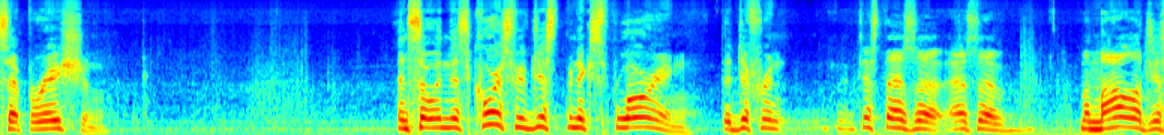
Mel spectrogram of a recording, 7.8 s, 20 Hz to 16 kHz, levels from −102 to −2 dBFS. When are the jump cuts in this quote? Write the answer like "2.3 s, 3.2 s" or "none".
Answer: none

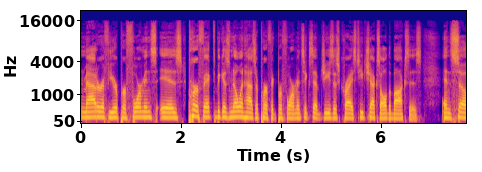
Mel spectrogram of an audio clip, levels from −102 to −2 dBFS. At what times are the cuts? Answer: 2.1 s

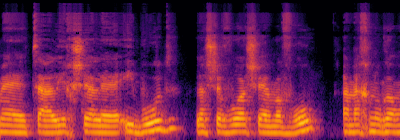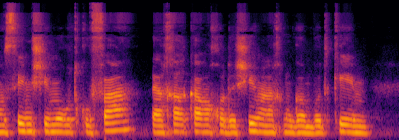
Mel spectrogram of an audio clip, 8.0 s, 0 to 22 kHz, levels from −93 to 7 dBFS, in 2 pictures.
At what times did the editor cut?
1.9 s, 3.2 s

